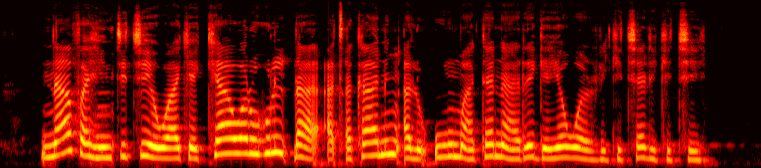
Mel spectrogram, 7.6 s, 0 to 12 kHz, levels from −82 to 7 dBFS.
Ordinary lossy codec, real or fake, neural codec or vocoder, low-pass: none; real; none; none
